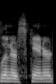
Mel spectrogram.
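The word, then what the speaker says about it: Lynyrd Skynyrd: Otis ratings $ 59.99 linard Skinner pronounced ler Skinner analog production $64.99 fog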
